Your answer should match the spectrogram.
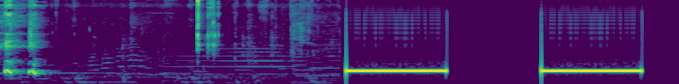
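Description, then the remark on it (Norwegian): Two loud, steady ringback tones of about a second each, separated by a brief silence, as a phone call to a neighbour rings out. Faint clattering and handling noises come just before. “Vi ringer da. Du ringer, vi bringer.”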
